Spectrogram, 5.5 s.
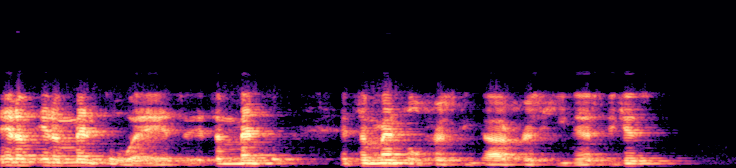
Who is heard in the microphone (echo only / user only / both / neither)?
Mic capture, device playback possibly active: echo only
